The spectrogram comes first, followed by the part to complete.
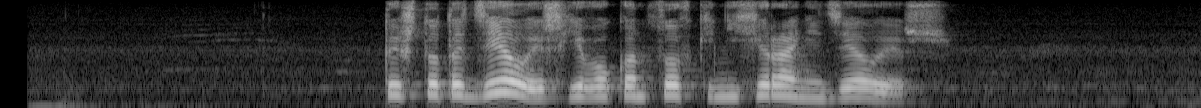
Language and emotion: Russian, angry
